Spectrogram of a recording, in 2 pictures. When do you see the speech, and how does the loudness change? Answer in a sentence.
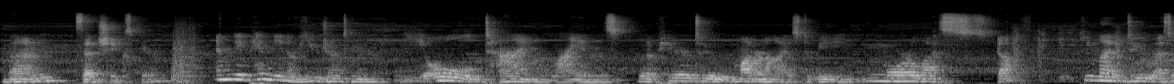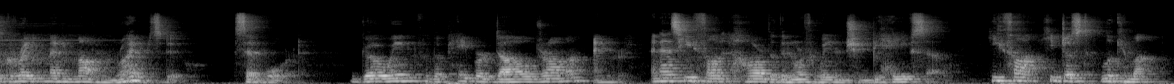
You can hear the speech from 0.0 to 23.4 s, at a steady volume.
